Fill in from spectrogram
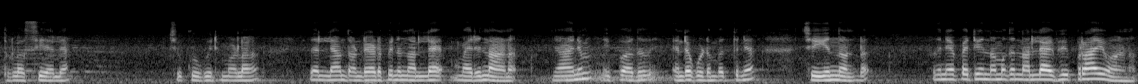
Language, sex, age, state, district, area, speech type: Malayalam, female, 60+, Kerala, Kollam, rural, spontaneous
